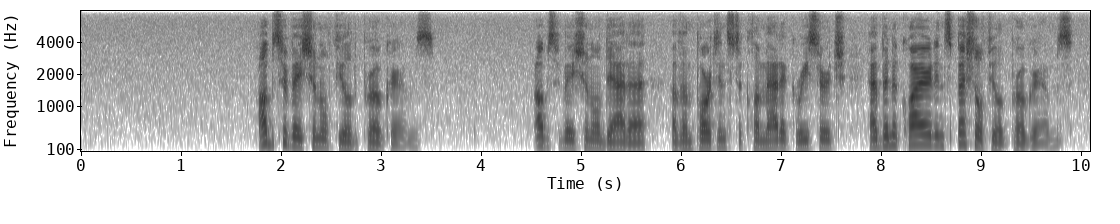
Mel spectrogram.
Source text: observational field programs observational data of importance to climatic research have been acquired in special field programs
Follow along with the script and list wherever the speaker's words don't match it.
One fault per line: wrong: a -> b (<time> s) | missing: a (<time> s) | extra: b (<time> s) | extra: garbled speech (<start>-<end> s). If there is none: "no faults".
no faults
